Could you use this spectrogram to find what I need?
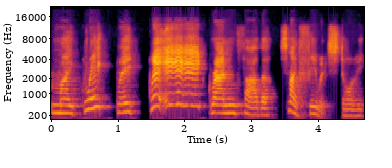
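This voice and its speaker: A woman puts on a character voice, high-pitched and at a fairly slow pace. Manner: cheeky, self-centred.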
